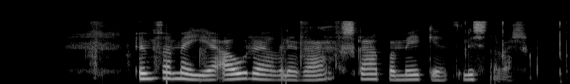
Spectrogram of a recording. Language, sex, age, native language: Icelandic, female, 11, Icelandic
